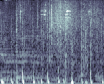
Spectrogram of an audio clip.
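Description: Leafy branches rustle as a horse pushes through a bush.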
